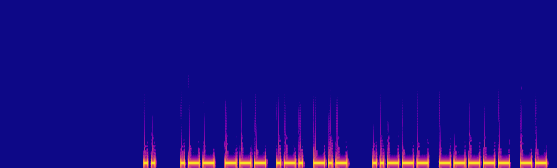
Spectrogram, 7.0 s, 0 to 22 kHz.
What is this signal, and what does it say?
Morse code, heard as a keyed tone, about 26 wpm, 700 Hz. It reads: I WORK 20M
